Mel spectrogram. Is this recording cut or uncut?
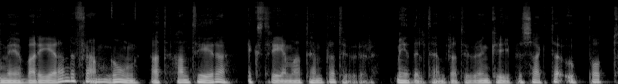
cut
